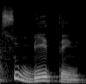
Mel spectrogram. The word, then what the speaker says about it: subitem: que se escreve perceberam Então você vai escrever dessa escrever assim separar sílaba assim e falar subor e falar subitem e falar suba aérea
